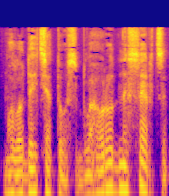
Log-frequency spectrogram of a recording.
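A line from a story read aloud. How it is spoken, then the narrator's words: Whispering. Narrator (Ukrainian): прошепотів Д'Артаньян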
